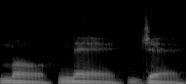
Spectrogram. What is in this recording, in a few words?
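"moneje", concatenated syllables; Affixing experiment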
